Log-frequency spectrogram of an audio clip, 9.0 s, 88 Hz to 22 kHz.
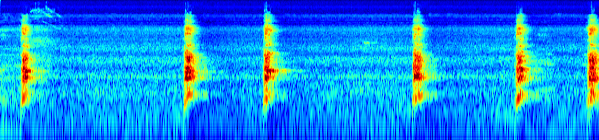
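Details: Left unsupervised outdoors, a dog barks toward a neighbour it can hear, recorded through a bathroom window late morning, May 28, 2022; six single loud barks spaced roughly one and a half to two and a half seconds apart, low hum beneath.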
